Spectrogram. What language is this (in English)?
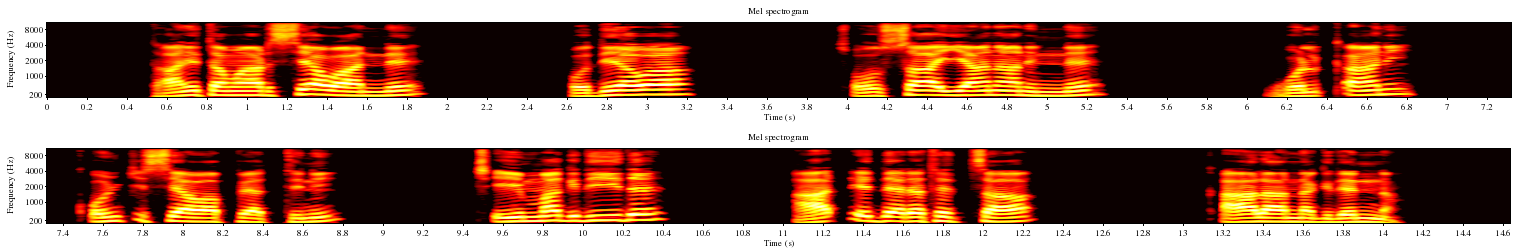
Dawro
